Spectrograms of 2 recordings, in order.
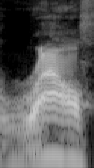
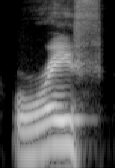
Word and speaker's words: Ralph: I think we should know his his first name is not pronounced Ralph anymore. It's Rafe Fines.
